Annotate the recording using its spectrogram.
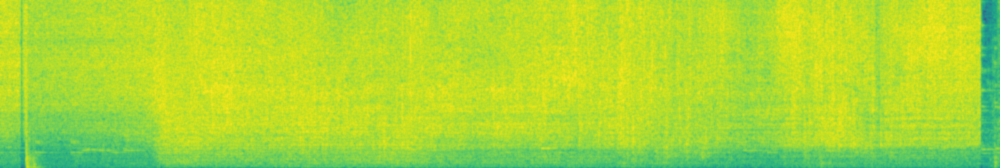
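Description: Boiling water and noodles poured from a large stockpot into a metal colander in a stainless steel sink under a running tap. After a knock near the start, the pour brings in a loud, steady rush of splashing water about a second and a half in, which breaks off sharply just before the end.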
